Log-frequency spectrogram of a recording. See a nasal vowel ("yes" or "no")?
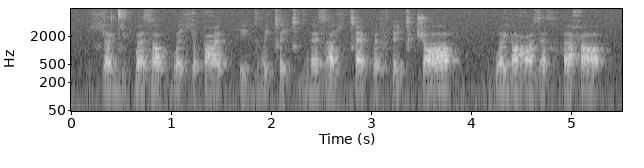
no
